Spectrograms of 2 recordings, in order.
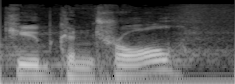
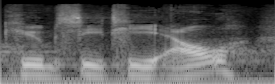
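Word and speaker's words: kubectl: backs etc and it all boils down to cube cuddle now there's about 19 different ways of pronouncing that some people call it cube control some people call it cube CTL some people call it cube cuddle that's usually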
